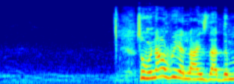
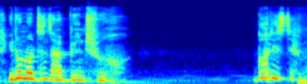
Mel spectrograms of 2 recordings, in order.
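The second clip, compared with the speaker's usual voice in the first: ordinary talk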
